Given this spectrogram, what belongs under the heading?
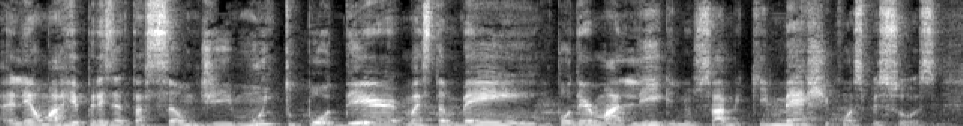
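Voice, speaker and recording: A man's voice: a little high, a little hiss or hum. A young man giving a conversational devotional talk, addressing his listeners as friends.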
